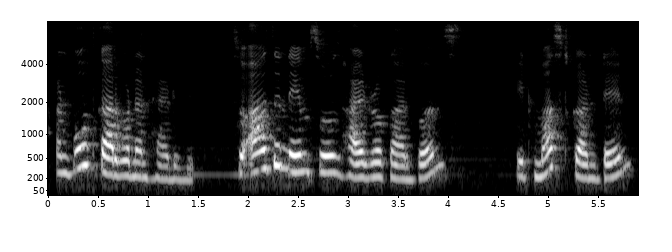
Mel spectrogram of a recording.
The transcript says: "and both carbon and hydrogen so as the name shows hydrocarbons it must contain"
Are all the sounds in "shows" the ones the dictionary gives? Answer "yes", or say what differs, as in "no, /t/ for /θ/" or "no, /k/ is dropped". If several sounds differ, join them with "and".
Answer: no, /s/ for /ʃ/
